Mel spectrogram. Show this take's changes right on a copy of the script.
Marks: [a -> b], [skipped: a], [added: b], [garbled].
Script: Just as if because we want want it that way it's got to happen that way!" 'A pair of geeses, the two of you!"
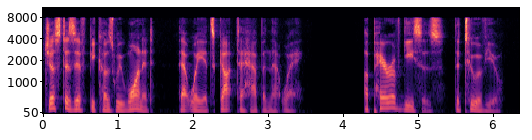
Just as if because we want [skipped: want] it that way it's got to happen that way!" 'A pair of geeses, the two of you!"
